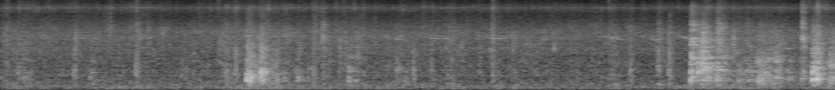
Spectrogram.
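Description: Krupuk crackers frying in hot oil in a wok over a wood fire: a steady sizzle with scattered crackles and clinks of the metal strainer against the wok, louder about two and a half seconds in and again near the end.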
